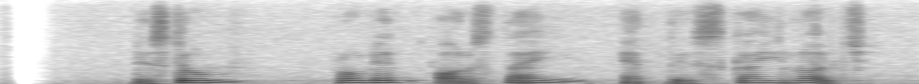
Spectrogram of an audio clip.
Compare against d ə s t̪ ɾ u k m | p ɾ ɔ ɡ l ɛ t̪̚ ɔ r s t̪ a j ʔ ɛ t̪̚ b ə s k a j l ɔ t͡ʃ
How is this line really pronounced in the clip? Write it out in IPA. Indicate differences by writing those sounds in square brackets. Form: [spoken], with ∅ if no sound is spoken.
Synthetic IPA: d ə s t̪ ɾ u [∅] m | p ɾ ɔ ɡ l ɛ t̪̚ ɔ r s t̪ a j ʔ ɛ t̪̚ [d] ə s k a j l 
